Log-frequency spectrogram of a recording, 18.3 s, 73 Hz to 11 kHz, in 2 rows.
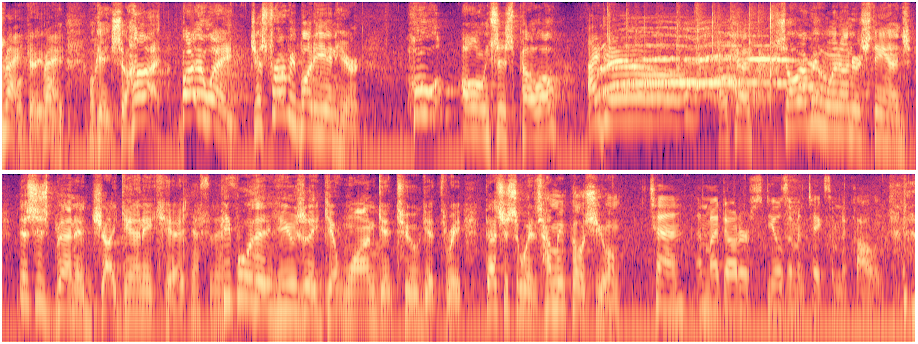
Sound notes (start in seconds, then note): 5.9 cheering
